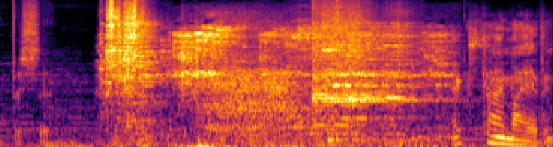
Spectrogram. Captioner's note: chains clatter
